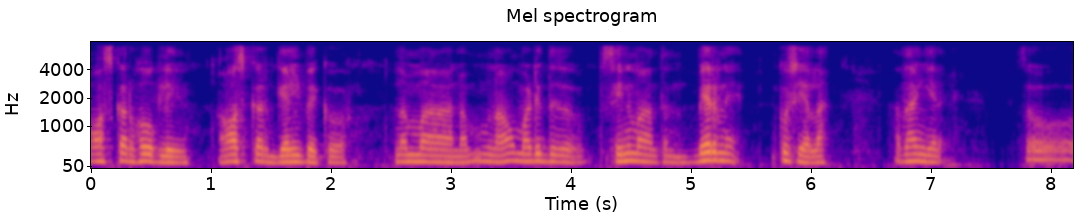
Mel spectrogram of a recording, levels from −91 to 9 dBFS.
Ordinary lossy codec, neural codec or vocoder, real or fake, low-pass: AAC, 32 kbps; codec, 16 kHz, 4.8 kbps, FACodec; fake; 7.2 kHz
